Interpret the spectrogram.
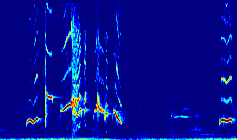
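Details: Oriental magpie-robin in full voice within an aviary, a recording meant to lure other birds into song; a clear, wavering whistle, then a cluster of harsh, scratchy, sweeping notes, a soft pause, and another bright, quavering whistle.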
